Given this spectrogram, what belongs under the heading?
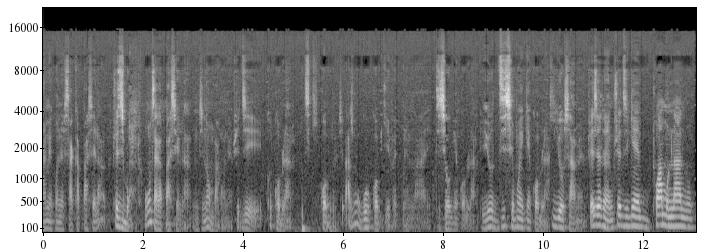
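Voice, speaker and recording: A man with a Haitian accent, an interview guest recounting a personal story, acting out other people's lines with sudden loud jumps and dropping to murmurs. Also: a little hiss or hum. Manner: animated, acts out others' lines in raised voice; drops to low murmurs and whispers.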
